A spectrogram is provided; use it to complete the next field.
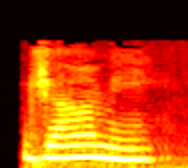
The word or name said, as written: jami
